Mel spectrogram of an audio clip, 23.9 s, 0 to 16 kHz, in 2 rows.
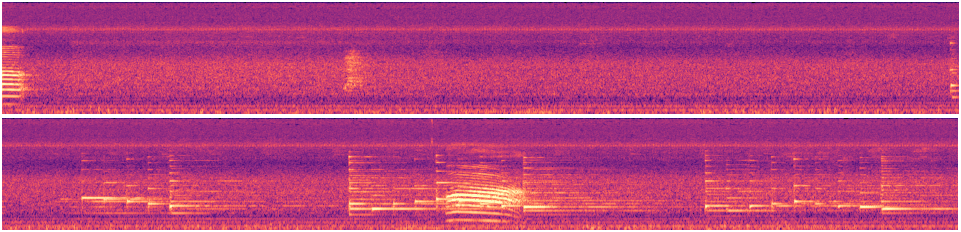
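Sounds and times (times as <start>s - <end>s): low hum with hiss: 0.0s - 23.9s
brief tone: 11.9s - 16.4s.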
